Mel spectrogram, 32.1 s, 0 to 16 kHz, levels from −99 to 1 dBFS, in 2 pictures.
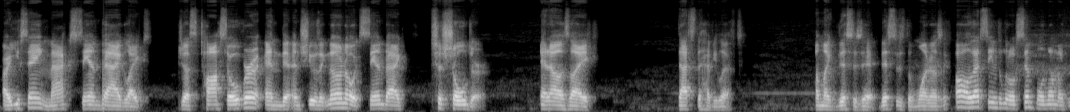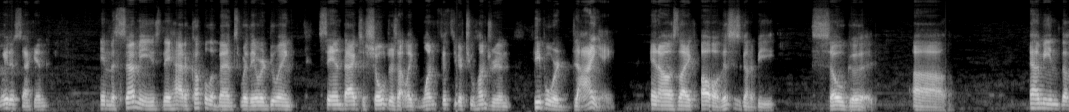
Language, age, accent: English, 30-49, American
